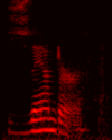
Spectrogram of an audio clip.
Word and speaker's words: Xander: It's pronounced Xander.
